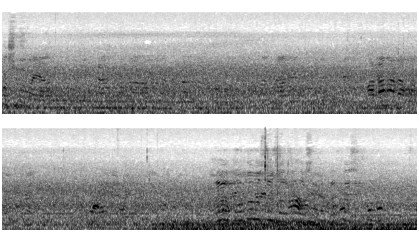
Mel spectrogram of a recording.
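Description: Young men shout to each other across an outdoor football pitch.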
